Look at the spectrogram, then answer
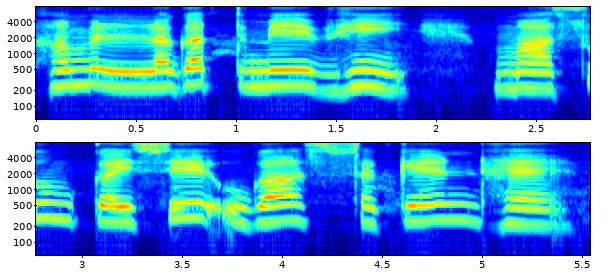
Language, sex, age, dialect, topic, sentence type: Magahi, female, 31-35, Southern, agriculture, question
